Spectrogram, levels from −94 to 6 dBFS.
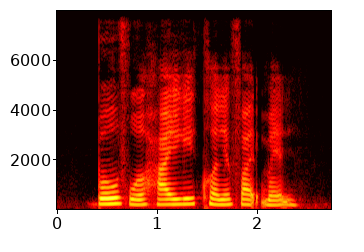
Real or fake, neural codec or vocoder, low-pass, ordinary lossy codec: fake; codec, 16 kHz, 1 kbps, FunCodec, trained on Chinese and English, 50 frames a second; none; none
